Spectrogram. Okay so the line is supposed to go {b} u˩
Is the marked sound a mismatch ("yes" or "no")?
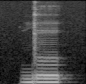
no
